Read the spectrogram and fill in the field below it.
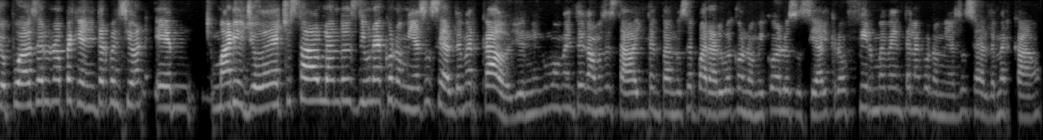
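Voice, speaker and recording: With a slight northeastern Colombian accent, a woman speaks at a very fast pace and a high pitch, with ordinary pitch variation and hardly any pauses. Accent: slight Cúcuta. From Cúcuta, Colombia. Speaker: economist. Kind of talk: panel discussion.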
